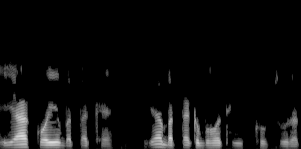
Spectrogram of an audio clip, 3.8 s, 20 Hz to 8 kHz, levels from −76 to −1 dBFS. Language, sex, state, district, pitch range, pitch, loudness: Hindi, male, Chhattisgarh, Kabirdham, 110-135 Hz, 125 Hz, -22 LUFS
